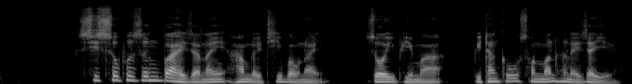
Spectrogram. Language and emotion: Bodo, neutral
